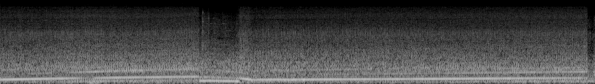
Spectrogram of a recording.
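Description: A 1997 Nissan Skyline GTR V-Spec engine revs loudly up close, its tone climbing, dipping briefly as the throttle shifts, then rising steadily again in a sustained whine.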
